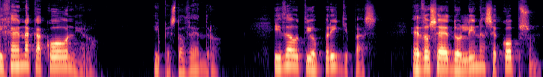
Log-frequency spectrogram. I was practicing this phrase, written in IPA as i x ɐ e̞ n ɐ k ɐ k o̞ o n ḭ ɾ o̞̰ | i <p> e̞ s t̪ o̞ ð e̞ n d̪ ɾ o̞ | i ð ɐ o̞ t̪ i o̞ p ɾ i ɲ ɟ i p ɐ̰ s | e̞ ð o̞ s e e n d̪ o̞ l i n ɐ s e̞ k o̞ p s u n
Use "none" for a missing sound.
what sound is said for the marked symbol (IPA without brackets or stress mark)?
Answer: p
